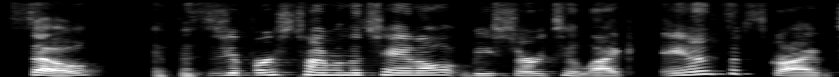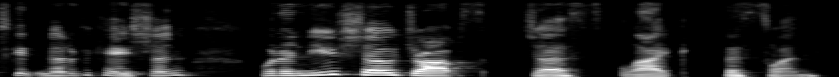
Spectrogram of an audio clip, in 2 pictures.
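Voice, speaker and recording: A woman's voice: medium pitch, expressive, normal speed, fairly bright tone. A woman hosting a business podcast, opening the show and prompting her guest with short encouraging replies. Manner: upbeat, encouraging, brief affirmations. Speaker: podcast host. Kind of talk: scripted show intro and interviewing.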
